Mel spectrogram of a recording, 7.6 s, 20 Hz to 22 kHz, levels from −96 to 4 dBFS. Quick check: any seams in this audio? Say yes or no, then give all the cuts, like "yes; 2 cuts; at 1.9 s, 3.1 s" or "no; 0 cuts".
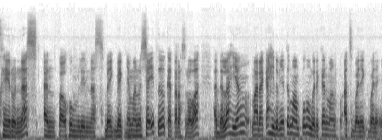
no; 0 cuts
